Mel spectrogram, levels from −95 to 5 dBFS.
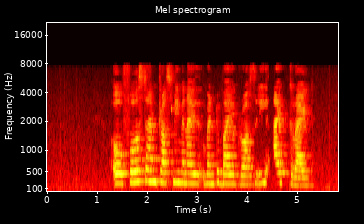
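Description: An echo canceller likely mistook overlapping talk for echo and clamped down, so from 4.42 to 4.76 s the speech is suppressed in double talk, dropping roughly 15 dB.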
